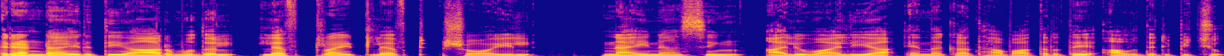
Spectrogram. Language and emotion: Malayalam, neutral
